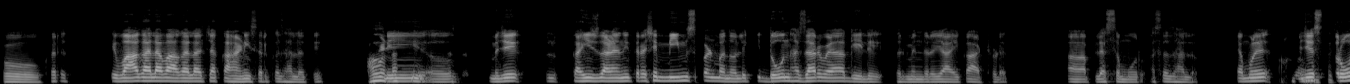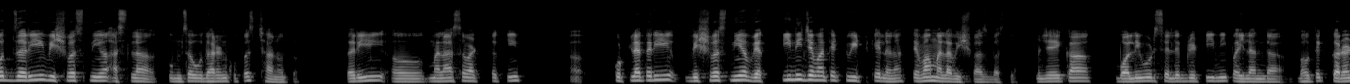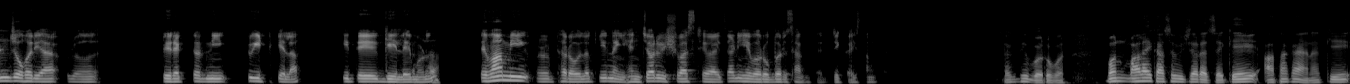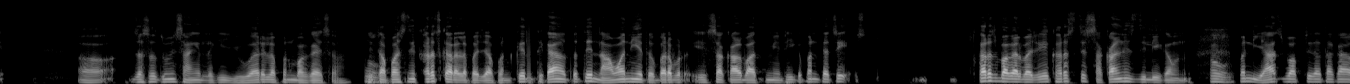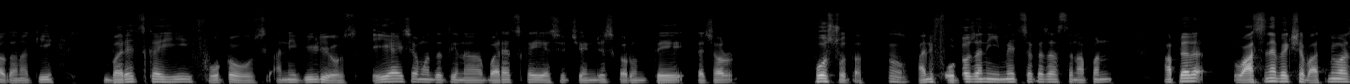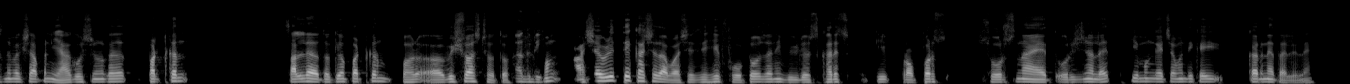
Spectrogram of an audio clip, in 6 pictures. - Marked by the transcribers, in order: other background noise; unintelligible speech; tapping; unintelligible speech; other noise; in English: "प्रॉपर"
- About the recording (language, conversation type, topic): Marathi, podcast, ऑनलाइन खोटी माहिती तुम्ही कशी ओळखता?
